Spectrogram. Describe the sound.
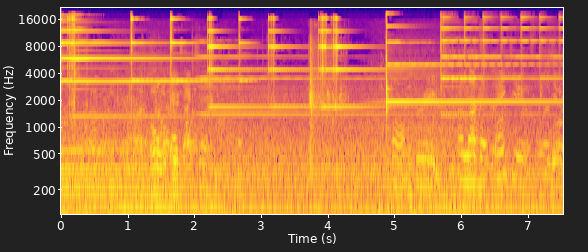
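Vintage bicycle bells on old bikes ring out repeatedly at irregular intervals during the Lake Pepin three-speed tour, bright, each ding leaving a lingering metallic tone, over a low murmur of people talking in the background.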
